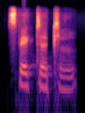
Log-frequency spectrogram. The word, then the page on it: spectacle: Indian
